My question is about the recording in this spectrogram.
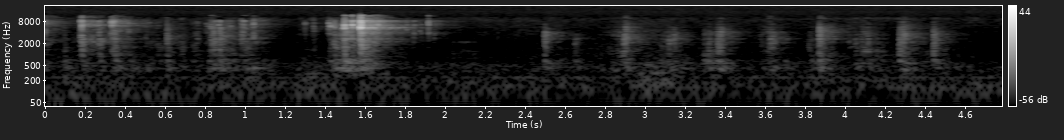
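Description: Faint clicks and taps of a socket wrench and a spark plug being worked loose from a lawn mower engine. There is one louder clack about a second and a half in, then a run of light ticks, about five a second.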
